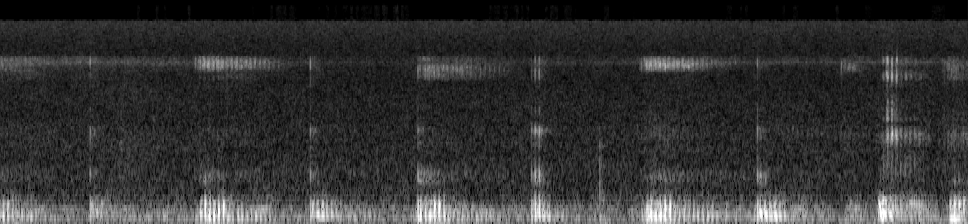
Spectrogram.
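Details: Domestic cat purring in steady cycles, each low grumbling burst lasting under a second and returning about every second, with light clicks and a thin high hiss.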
